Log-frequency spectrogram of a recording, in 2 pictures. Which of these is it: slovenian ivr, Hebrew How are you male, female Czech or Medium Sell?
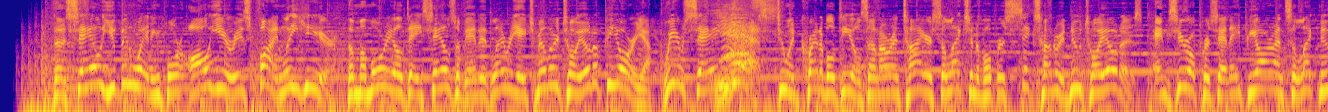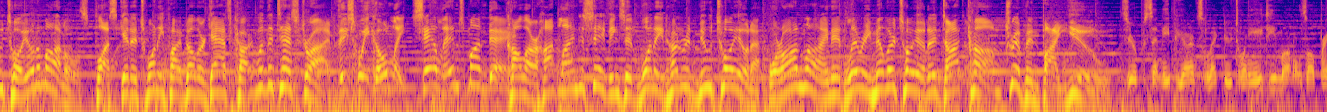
Medium Sell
